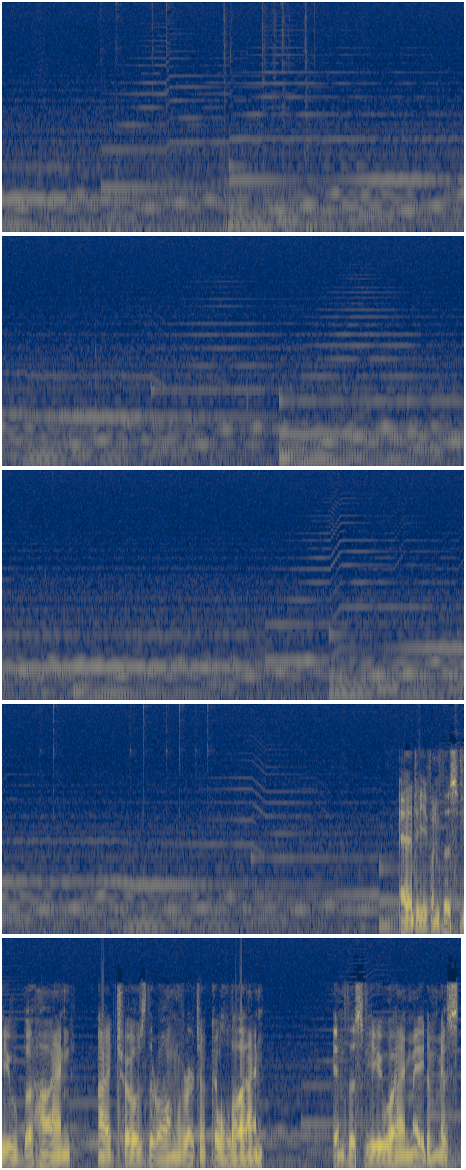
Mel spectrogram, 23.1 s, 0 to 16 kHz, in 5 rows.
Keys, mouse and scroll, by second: 4.9-8.2 middle drag, 8.4 middle click, 20.8-21.3 middle drag.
